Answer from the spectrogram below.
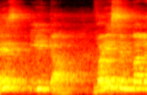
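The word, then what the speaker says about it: η: So efficiency of transformer, it's symbol would be ईटा, it's pronunciation is ईटा।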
